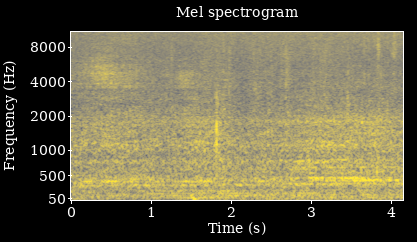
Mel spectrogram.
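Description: Steady low rumbling background noise with faint held tones in the middle range, growing a little clearer near the end; no speech.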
